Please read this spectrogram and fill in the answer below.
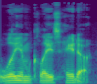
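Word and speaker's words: Willem Claesz. Heda: I'm thinking of one example, Oysters After W.C.H., which refers to the Flemish painter William, I'm going to butcher his name, but William Claes Heda. – Yeah, that's perfect.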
